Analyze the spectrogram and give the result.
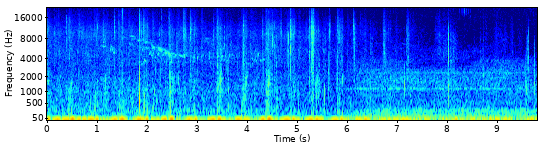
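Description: A pair of donkeys' hooves clip-clop in an irregular patter of sharp knocks at the bottom of a valley covered in mine workings, on the way to Cape Cornwall. A steady wind or low outdoor rumble grows louder in the second half.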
